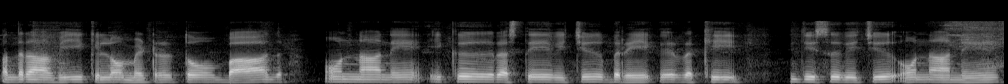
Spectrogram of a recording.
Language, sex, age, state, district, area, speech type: Punjabi, male, 45-60, Punjab, Jalandhar, urban, spontaneous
